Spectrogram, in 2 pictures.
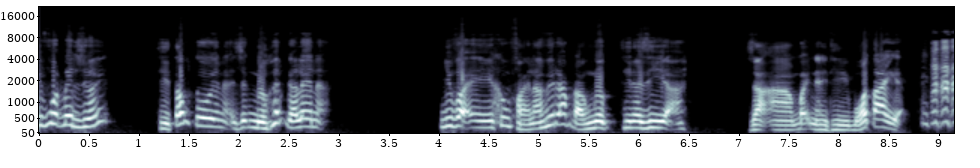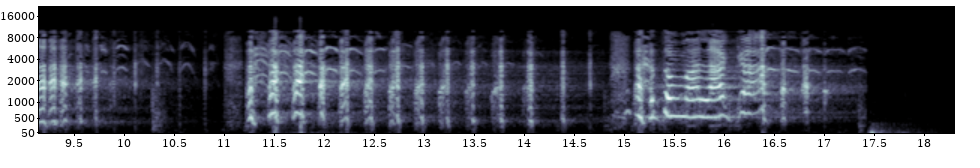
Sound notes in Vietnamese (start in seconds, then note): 8.8 Tiếng cười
